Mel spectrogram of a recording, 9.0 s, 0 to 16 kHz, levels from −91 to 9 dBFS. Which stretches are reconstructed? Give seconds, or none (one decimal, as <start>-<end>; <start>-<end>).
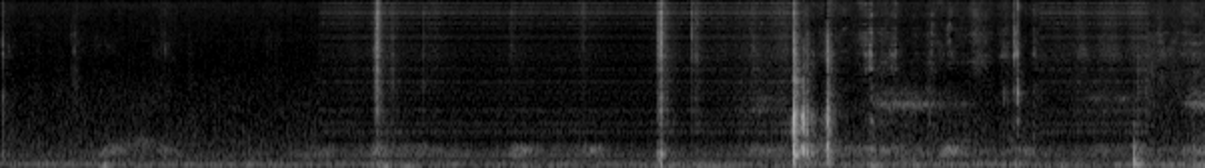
2.4-6.0; 7.8-8.6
